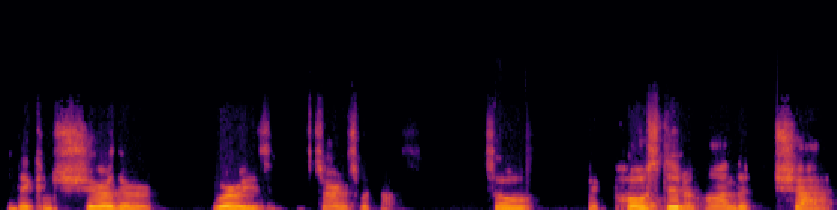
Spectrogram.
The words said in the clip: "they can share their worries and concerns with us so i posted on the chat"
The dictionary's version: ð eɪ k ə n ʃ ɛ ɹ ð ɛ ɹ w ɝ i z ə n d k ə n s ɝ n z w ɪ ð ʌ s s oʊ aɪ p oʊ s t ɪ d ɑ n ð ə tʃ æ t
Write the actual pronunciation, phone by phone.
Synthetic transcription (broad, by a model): ð eɪ k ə n ʃ ɛ ɹ ð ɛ ɹ w ɝ i z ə n k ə n s ɝ n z w ɪ ð ʌ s s oʊ aɪ p oʊ s t ɪ d n ð ə tʃ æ t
